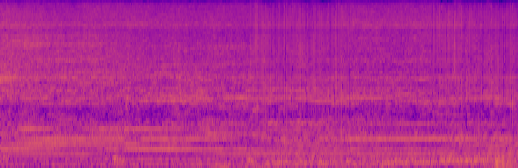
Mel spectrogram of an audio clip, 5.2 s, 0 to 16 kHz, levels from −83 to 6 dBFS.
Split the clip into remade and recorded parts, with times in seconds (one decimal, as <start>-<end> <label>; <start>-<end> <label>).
0.0-2.5 recorded; 2.5-3.5 remade; 3.5-4.3 recorded; 4.3-5.2 remade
